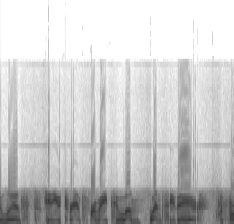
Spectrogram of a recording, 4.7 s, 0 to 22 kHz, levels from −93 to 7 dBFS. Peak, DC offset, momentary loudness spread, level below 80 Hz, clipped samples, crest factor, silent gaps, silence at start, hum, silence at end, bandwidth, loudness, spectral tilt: -6 dBFS; under 0.1%; 7 LU; -68 dBFS; under 0.1%; 16 dB; none; 0 s; none; 0 s; 16.5 kHz; -20 LUFS; -3 dB/octave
